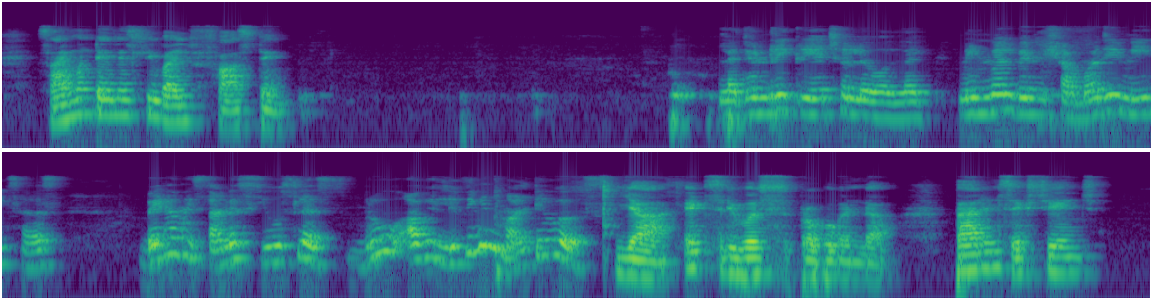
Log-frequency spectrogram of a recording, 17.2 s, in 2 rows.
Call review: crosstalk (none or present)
none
